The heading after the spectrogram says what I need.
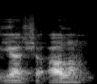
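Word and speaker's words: ישראל: right, so this here is Israel in Hebrew, which is pronounced as Yasha'Allah. You have Yah, Shar, and then Allah.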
